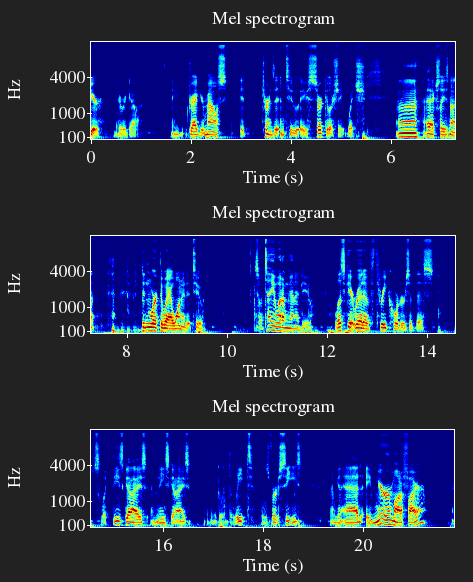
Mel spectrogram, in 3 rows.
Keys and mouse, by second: 5.2-7.1 middle drag, 7.8 ctrl+z, 9.1 KP_7, 11.2 a, 11.2 c, 16.0-17.6 right drag, 16.8 Delete, 19.2-21.5 drag.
